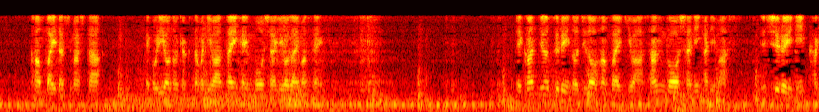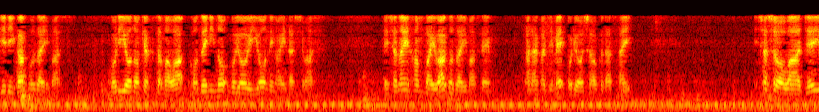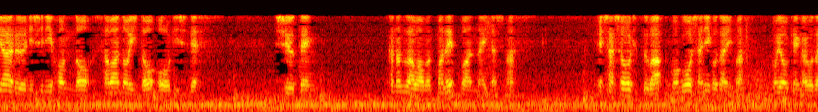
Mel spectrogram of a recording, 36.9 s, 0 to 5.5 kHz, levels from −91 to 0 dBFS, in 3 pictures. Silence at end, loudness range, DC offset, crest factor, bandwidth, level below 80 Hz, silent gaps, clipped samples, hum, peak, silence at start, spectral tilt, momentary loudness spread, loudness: 0 s; 5 LU; under 0.1%; 22 dB; 4.1 kHz; -50 dBFS; none; under 0.1%; none; -6 dBFS; 0 s; -6 dB/octave; 20 LU; -26 LUFS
